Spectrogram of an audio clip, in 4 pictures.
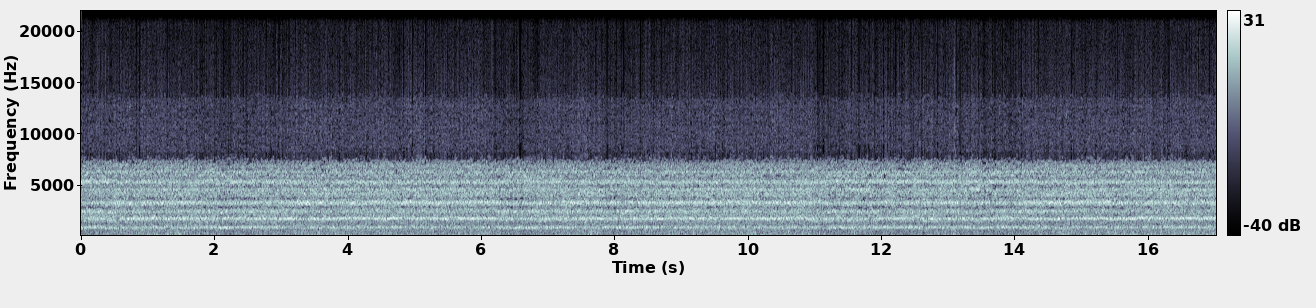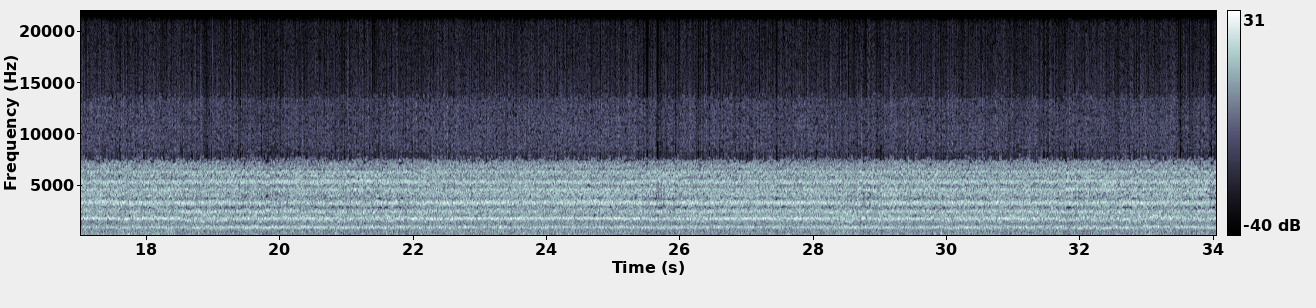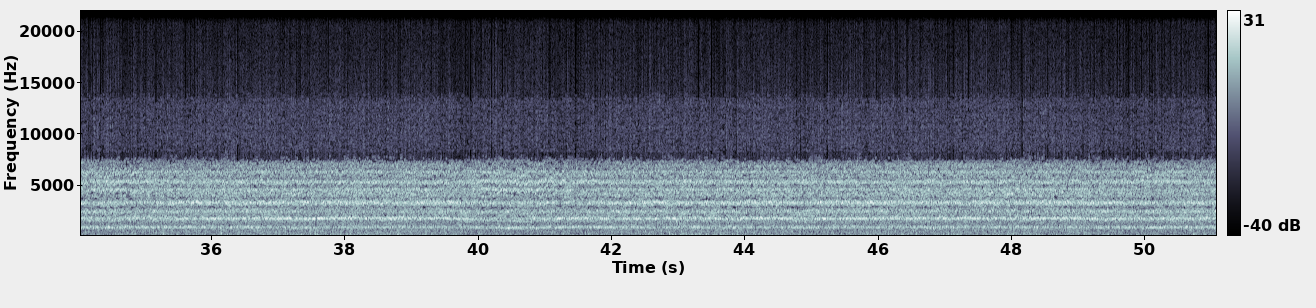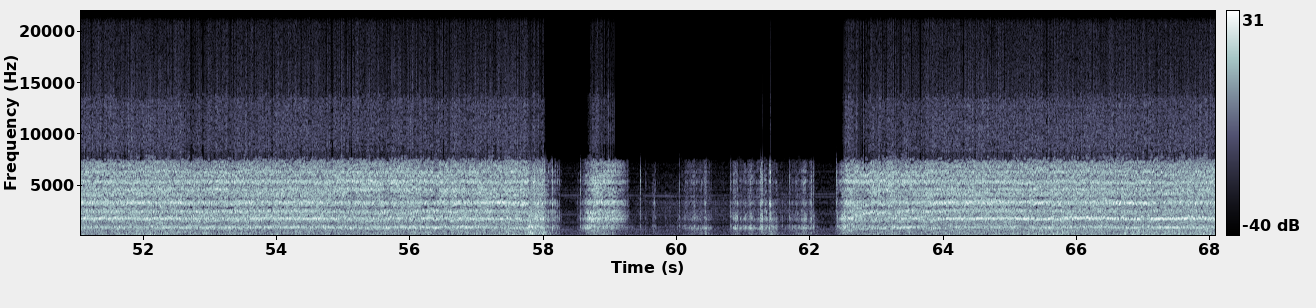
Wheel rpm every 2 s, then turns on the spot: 230, 230, 230, 230, 230, 230, 230, 230, 230, 220, 220, 230, 230, 230, 220, 230, 230, 220, 230, 230, 220, 230, 230, 230, 230, 230, 220, 220, 220, 50, 10, 130, 220, 220.
60-62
